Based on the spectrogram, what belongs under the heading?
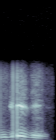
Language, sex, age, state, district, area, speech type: Hindi, male, 30-45, Bihar, Muzaffarpur, rural, conversation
